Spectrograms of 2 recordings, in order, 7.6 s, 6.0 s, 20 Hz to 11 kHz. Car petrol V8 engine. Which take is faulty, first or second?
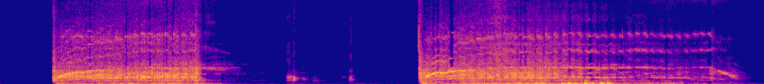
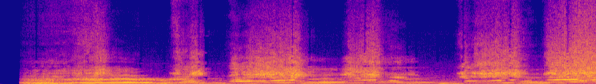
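first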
